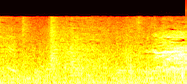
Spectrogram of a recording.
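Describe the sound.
A horse, a mare, gives a short whinny near the end, a bright, high neigh that rises out of a low, murmuring background where voices talk softly beforehand.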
